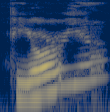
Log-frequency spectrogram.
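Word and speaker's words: Pretoria: including is that Johannesburg and Peoria is how you say it and we're gonna take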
